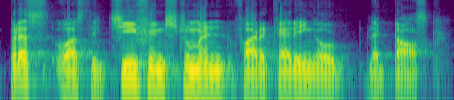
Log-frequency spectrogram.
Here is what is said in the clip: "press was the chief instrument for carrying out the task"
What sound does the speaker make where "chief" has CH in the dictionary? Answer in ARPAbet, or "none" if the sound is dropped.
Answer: CH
